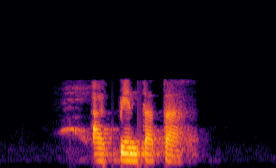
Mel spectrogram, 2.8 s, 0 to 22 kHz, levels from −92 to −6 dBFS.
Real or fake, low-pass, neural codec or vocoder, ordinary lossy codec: real; 3.6 kHz; none; AAC, 16 kbps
